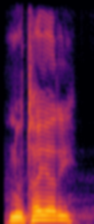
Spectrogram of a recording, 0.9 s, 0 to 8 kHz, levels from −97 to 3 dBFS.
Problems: none marked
